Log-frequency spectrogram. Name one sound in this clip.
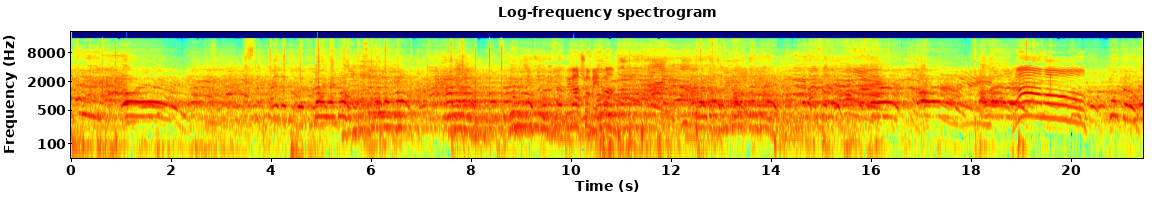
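A young man close by shouts encouragement.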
